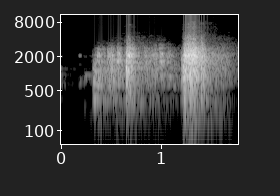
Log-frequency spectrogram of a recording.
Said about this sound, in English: I wish you to walk to that cell in the far corner. Go in and close the door behind you. You will then stand with your back to the door.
